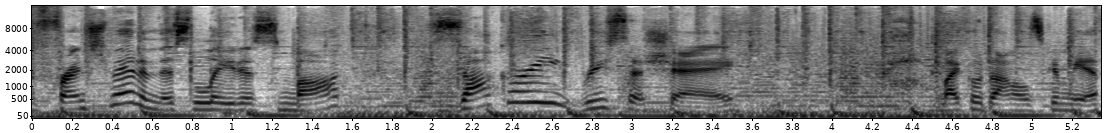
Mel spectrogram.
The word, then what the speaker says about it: Zaccharie Risacher: Zaccharie Risacher. Mike O'Donnell's giving me a thumbs up. I nailed that pronunciation there.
